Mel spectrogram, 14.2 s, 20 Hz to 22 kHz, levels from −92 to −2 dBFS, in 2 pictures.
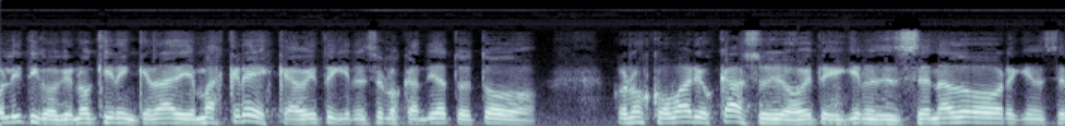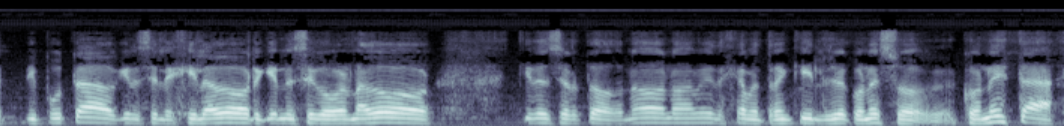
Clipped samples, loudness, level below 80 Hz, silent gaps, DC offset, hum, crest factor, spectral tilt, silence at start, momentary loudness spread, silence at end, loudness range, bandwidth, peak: under 0.1%; -16 LUFS; -54 dBFS; none; under 0.1%; none; 14 dB; -6 dB/octave; 0 s; 7 LU; 0.1 s; 2 LU; 16.5 kHz; -2 dBFS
